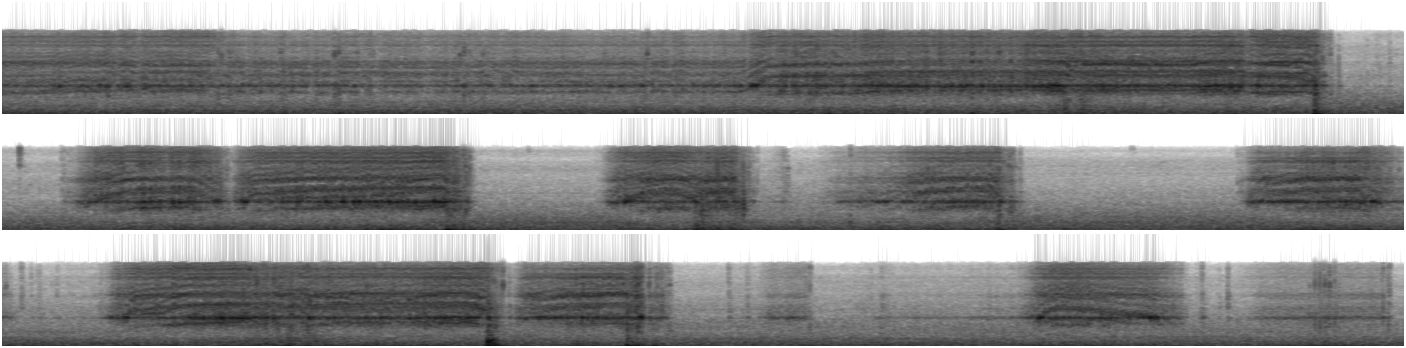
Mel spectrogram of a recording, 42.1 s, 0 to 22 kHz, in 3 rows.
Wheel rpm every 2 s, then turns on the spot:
110, 100, 100, 120, 210, 220, 140, 80, 150, 70, 110, 70, 10, 90, 70, 200, 150, 60, 20, 90, 30.
24-26 40-42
